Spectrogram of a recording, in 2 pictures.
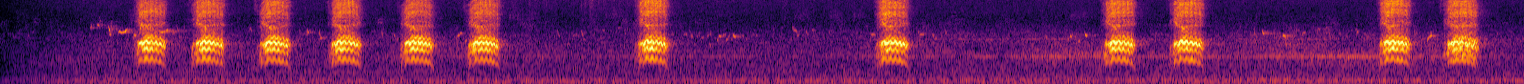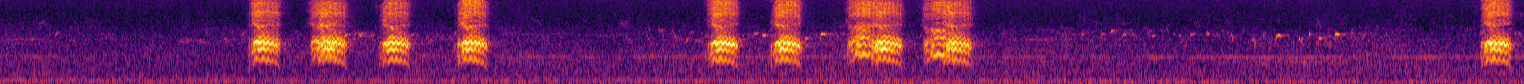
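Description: House crow cawing: short, harsh caws in quick runs of two to six, with pauses of a second or more between runs.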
